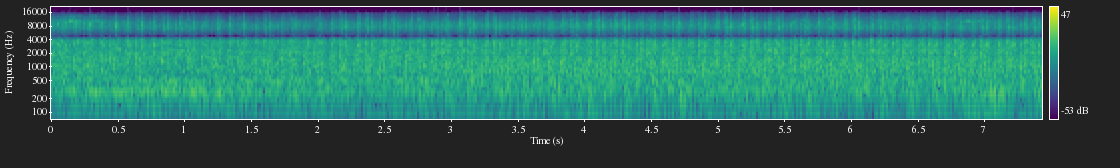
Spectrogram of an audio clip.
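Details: Dodge Ram 5.7 Hemi V8 held at fast idle around 1,600 rpm (kept under 2,000): deep, regular metallic knocking over the V8 drone, steady with speed; bad connecting rod and crankshaft main bearings.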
